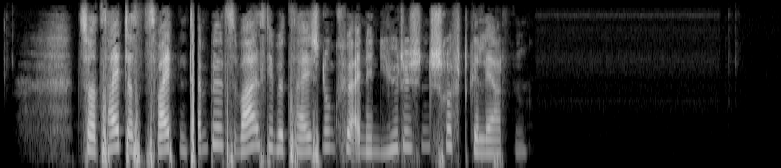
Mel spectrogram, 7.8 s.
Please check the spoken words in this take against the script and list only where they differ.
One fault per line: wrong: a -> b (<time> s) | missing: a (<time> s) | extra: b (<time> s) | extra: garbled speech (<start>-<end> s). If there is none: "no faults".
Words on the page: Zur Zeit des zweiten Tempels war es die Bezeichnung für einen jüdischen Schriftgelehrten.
no faults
